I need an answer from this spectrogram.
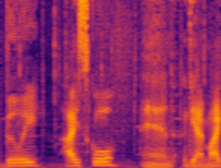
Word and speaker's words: Bowie: Down here, you get to James Buouie looks like Bowie, pronounced Buoie High School.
